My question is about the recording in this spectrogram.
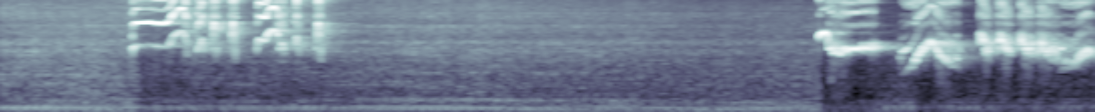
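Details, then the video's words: Anis merah (orange-headed thrush) from Indonesia gives a quick cluster of stacked, zigzag whistled notes. After a quiet gap comes a longer warbling phrase of slurred, wavering whistles. "burung anis merah selow"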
